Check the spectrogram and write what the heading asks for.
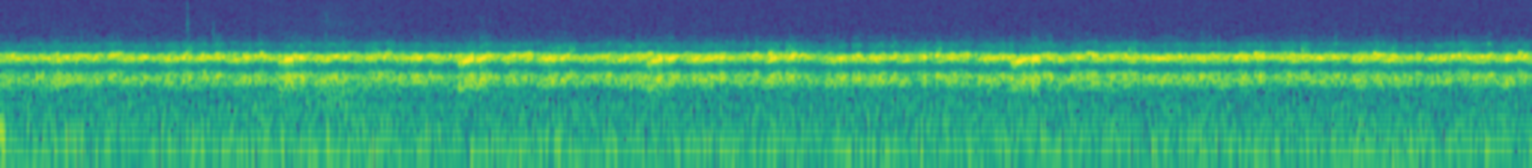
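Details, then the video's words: Many frogs calling together from a pond in a horse pasture: continuous buzzing trills at two pitches, with individual louder notes popping out roughly every one to two seconds over the steady chorus. "Frogs singing"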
